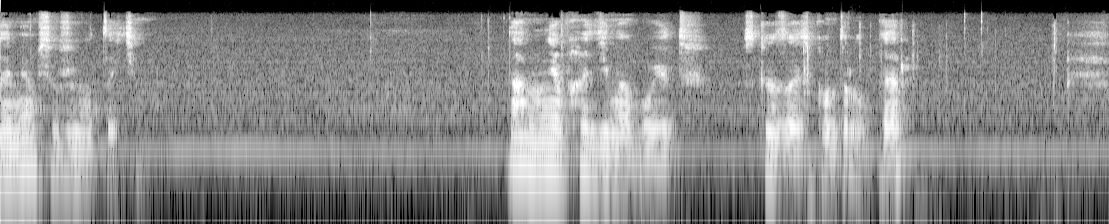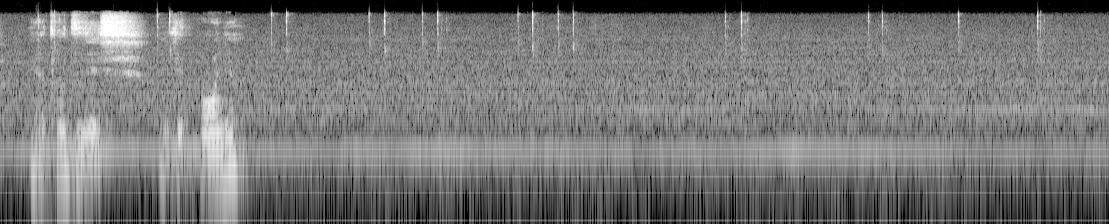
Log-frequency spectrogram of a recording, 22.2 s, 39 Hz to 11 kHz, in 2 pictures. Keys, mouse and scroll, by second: 0.3-3.3 middle drag, 9.1 ctrl+r, 9.6 ctrl+click, 11.4-13.9 drag, 14.7 click, 15.3 click, 16.2 click, 16.6 click, 18.3-19.9 drag, 20.6-22.1 drag.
